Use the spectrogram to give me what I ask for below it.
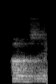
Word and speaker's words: Ponce: And Officer Ponce, is that how you pronounce his name, Ponce? Ponce, yes.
